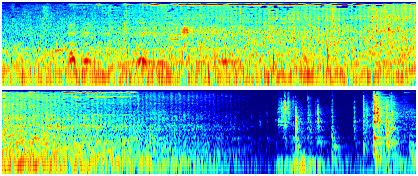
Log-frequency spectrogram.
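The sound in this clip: A taxi pulls up in the street with a steady, broad engine and road rumble that swells and then subsides, followed by a few short clunks.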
